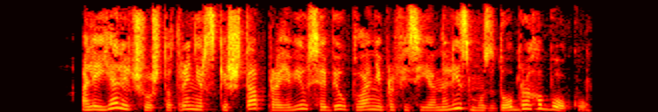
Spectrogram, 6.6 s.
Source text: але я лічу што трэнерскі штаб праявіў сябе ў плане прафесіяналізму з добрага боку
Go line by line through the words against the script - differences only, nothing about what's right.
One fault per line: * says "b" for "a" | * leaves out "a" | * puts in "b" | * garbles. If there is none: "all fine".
all fine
